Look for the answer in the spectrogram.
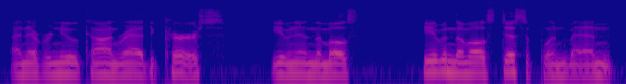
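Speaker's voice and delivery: ordinary delivery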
